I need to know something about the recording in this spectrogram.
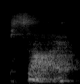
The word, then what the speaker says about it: psi: greek and i and you almost don't say the p the p almost kind of disappears when you say it um yeah this yes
